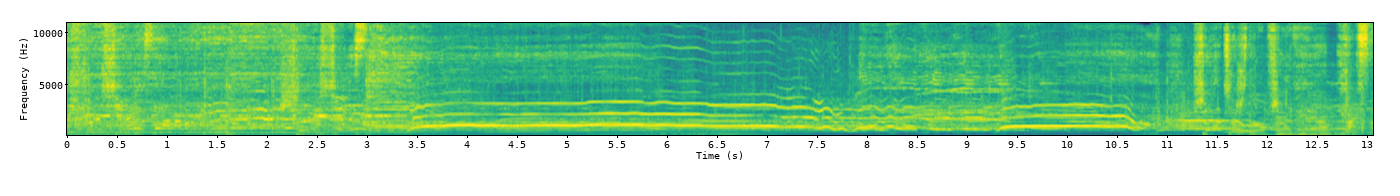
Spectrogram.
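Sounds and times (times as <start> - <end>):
high lead melody long notes: 0.0 - 6.6
live pop band music: 0.0 - 13.0.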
